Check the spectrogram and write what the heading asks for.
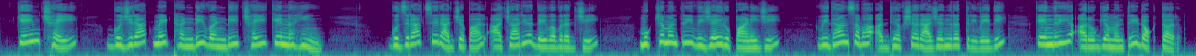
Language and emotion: Marathi, neutral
